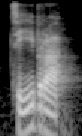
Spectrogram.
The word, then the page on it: Zebra: /ˈtseːbʀa/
